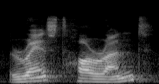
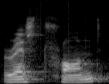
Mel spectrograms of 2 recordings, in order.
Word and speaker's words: restaurant: We thought it is restaurant, something, 3 syllables, but to be surprised, it's going to be only 2 syllables. So in that case, the native English speakers, they drop few things, let's say like over here. So rest house. So now AU, I mean this syllable is going to be dropped out, so it becomes restaurant. It is going to become only two sounds, restaurant, by the way.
